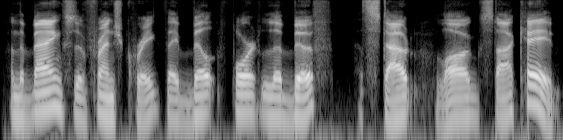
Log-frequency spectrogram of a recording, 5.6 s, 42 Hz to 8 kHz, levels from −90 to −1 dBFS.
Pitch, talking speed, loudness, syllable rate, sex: 105 Hz, 160 wpm, -20 LUFS, 3.6 syllables/s, male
